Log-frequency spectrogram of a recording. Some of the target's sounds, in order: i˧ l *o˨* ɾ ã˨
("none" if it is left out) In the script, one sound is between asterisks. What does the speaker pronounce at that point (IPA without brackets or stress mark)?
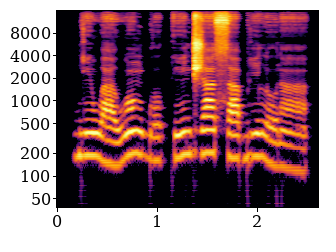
o˨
